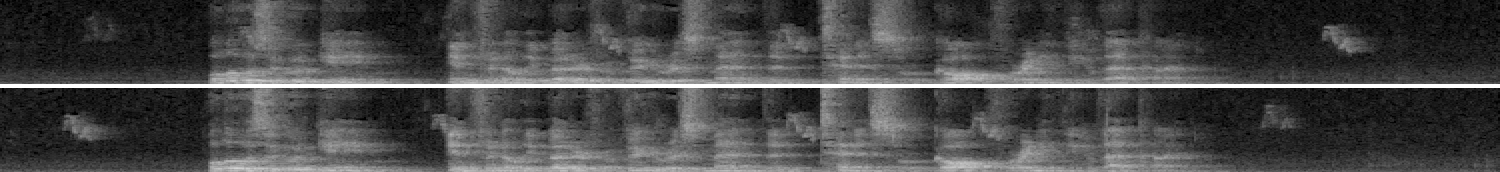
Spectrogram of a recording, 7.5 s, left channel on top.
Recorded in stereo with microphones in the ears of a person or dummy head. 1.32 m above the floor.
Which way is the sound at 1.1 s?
65° right (ahead or behind).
